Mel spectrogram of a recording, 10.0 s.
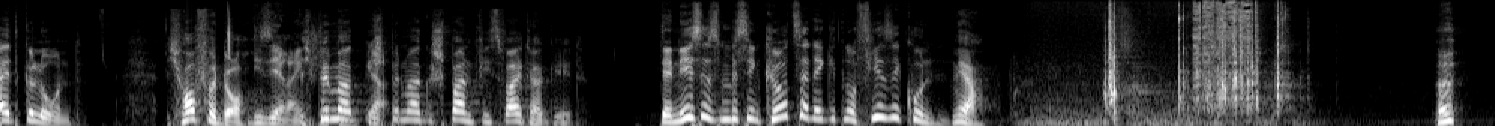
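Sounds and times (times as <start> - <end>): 
speech: 0.0 - 6.7, 9.6 - 9.8
Hasselblad camera shutter click: 7.3 - 8.8
mechanical film-winding crank: 7.8 - 8.8.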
